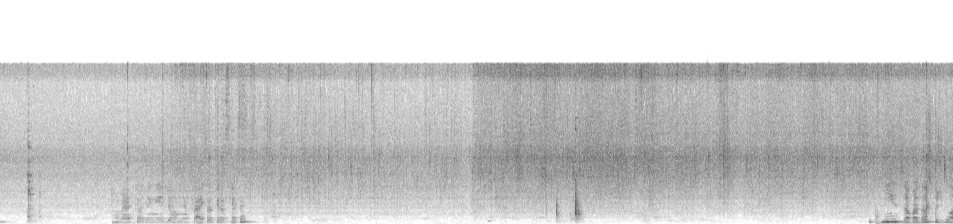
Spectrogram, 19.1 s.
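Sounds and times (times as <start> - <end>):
vegetables sizzling in oil: 0.0 - 19.0
spatula scraping wok: 5.2 - 6.6, 9.5 - 17.7.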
